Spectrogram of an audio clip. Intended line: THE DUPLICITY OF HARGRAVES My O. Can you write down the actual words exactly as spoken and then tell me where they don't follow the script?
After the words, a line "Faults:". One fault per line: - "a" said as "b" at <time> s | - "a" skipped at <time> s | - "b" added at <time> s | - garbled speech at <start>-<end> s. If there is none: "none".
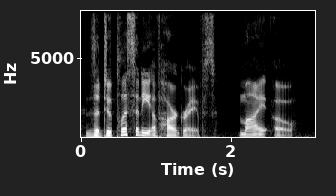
THE DUPLICITY OF HARGRAVES My O.
Faults:
none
